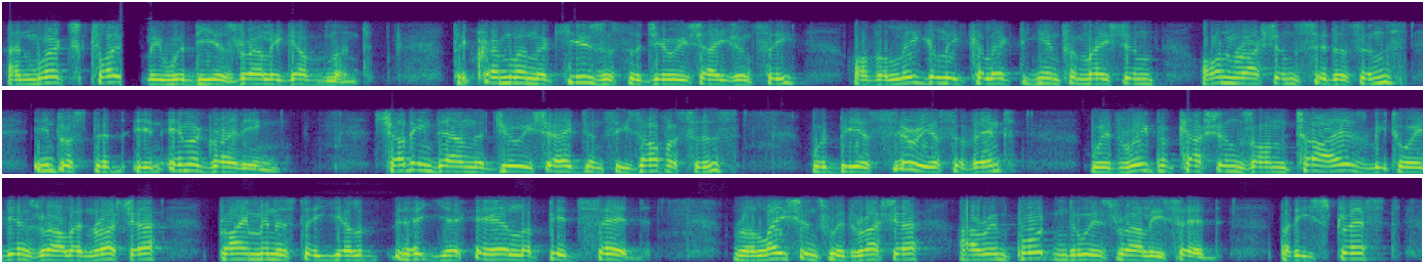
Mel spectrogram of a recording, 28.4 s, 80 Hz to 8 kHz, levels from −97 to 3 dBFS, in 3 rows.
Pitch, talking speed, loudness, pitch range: 180 Hz, 125 wpm, -14 LUFS, 165-210 Hz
